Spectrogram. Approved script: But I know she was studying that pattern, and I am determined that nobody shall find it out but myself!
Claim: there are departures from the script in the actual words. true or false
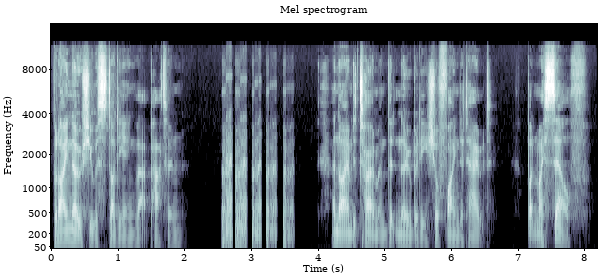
false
